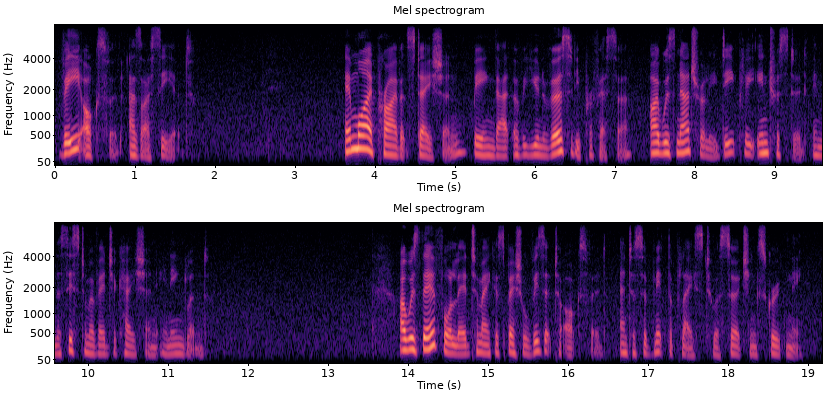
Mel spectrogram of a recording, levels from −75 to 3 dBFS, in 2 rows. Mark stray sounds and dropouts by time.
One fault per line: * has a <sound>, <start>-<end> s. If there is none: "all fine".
all fine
